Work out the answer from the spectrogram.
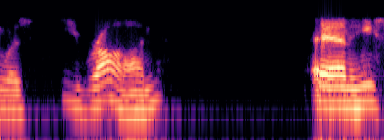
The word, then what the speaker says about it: Iran: he says I did not realize that correct pronunciation was Iran and he said uh you know we we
